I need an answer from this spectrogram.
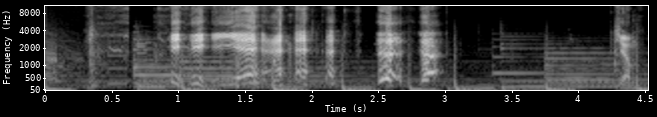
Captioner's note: laughs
